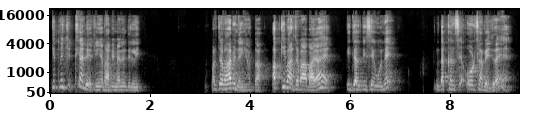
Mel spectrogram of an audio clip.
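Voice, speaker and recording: A woman voicing a devoted young brother-in-law, speaking lower and earnestly. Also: expressive, normal speed, natural voice.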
